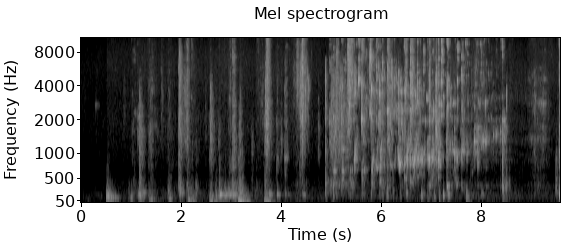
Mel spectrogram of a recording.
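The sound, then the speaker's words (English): Water pours steadily from a tap into a cup for several seconds, fairly loud, after a few scattered clinks and handling knocks. “My cup was running over. I had to get some water.”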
